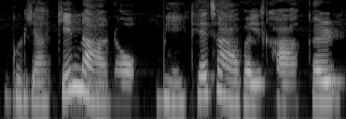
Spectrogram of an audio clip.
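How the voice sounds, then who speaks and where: High-pitched woman narrating a story. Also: a little slow.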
